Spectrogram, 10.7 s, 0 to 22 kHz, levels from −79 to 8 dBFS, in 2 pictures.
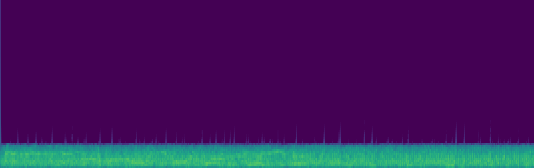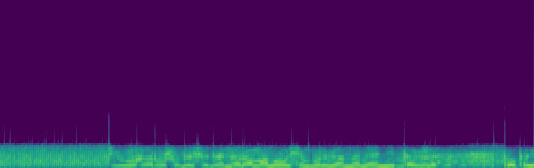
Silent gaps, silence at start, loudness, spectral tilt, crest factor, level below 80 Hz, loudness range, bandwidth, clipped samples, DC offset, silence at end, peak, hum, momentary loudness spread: none; 0 s; -17 LUFS; -6 dB/octave; 14 dB; -86 dBFS; 4 LU; 3.4 kHz; under 0.1%; under 0.1%; 0 s; -2 dBFS; none; 5 LU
